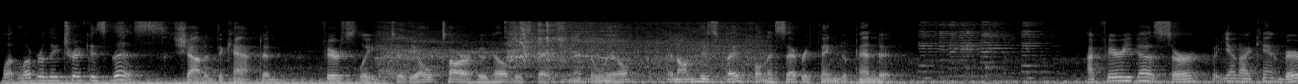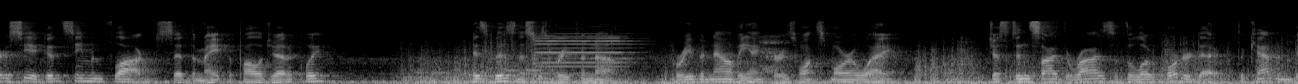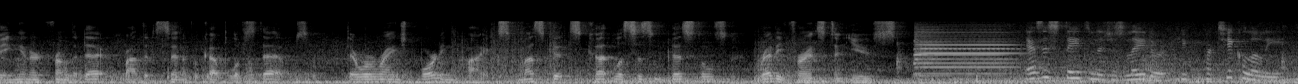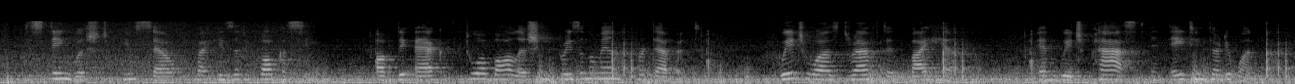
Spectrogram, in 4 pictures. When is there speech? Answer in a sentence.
The speech can be heard from 0.0 to 8.9 s, from 10.8 to 16.2 s, from 17.7 to 22.1 s, from 22.9 to 35.0 s and from 36.2 to 51.5 s.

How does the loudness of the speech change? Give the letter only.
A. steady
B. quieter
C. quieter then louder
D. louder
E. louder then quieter
A.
